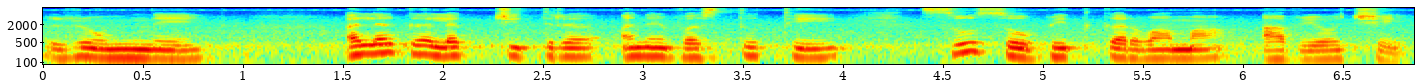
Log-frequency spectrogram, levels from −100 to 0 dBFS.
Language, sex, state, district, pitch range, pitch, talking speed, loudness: Gujarati, female, Gujarat, Valsad, 140-165 Hz, 155 Hz, 85 wpm, -17 LUFS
